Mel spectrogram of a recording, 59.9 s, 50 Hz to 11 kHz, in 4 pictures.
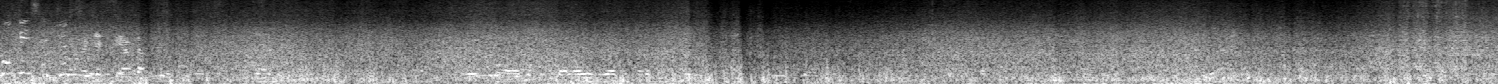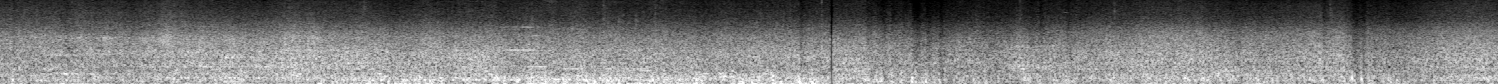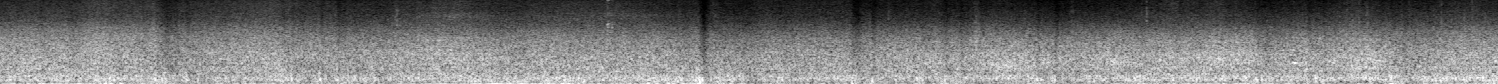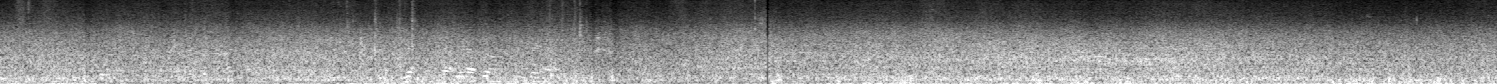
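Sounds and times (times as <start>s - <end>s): surf breaking over rocks: 0.0s - 59.9s
wind buffeting microphone: 0.0s - 59.9s.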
